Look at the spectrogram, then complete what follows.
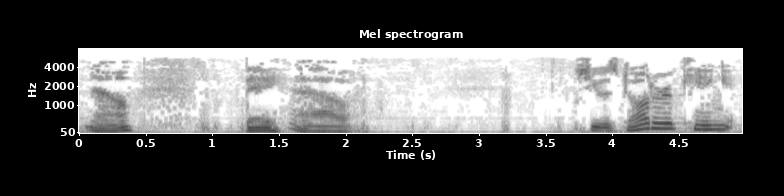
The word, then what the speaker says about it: Baal: fertility in it Beal as children I was taught baale but it has two syllables and our better translations all show that now Beal she was daughter of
